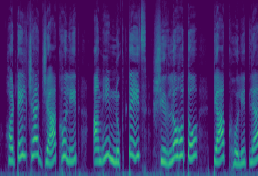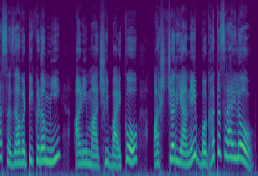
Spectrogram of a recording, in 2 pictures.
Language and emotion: Marathi, surprised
